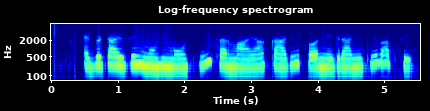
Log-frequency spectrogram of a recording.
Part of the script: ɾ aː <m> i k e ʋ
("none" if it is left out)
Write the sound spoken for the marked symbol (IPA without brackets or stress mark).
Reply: n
